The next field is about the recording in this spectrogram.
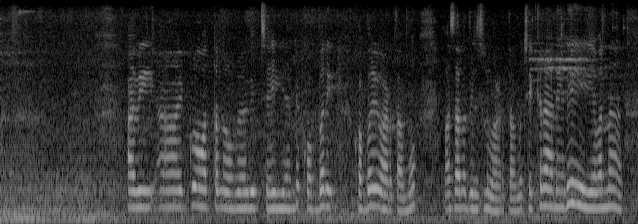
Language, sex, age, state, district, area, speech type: Telugu, female, 30-45, Telangana, Peddapalli, rural, spontaneous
